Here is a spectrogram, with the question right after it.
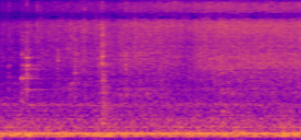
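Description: A ribeye steak sears in a hot pan, a steady dense sizzle and crackle close up, with no voices.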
